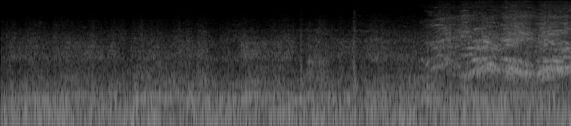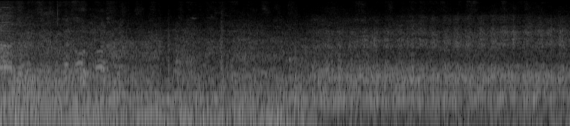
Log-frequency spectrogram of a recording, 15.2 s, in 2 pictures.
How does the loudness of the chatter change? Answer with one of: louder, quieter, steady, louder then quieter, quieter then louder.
quieter.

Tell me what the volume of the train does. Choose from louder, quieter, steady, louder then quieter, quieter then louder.
steady.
